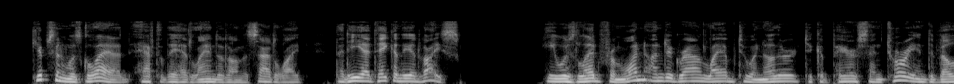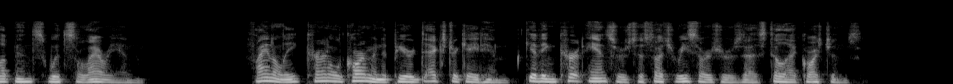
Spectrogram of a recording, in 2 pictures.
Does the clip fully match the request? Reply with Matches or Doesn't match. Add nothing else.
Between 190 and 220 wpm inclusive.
Doesn't match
